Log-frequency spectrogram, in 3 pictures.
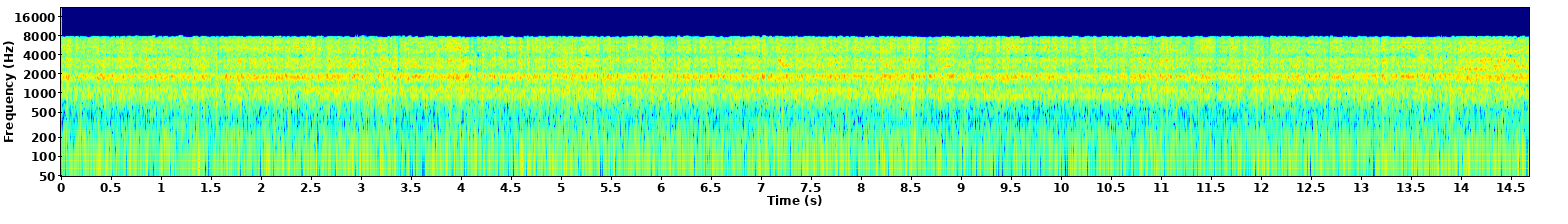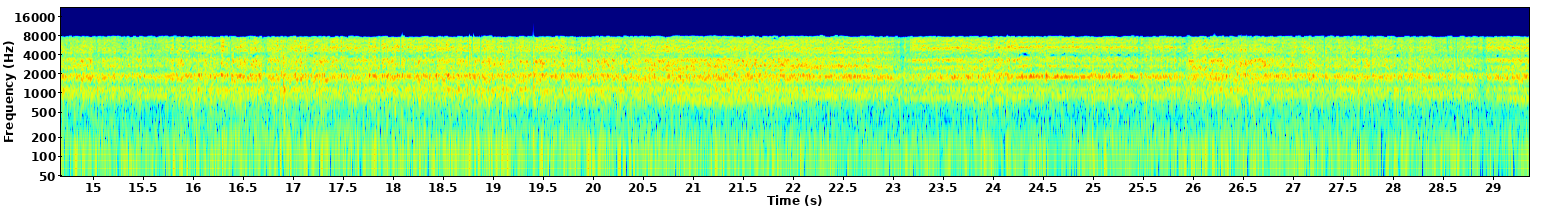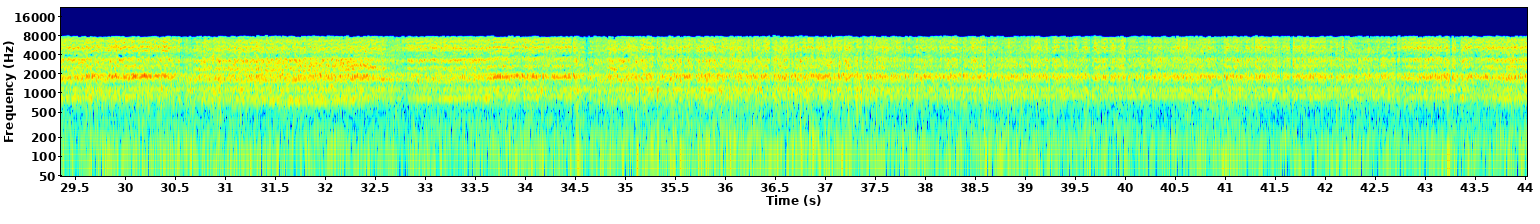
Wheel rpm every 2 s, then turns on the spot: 230, 230, 230, 230, 230, 230, 230, 230, 230, 230, 220, 220, 230, 220, 230, 220, 220, 230, 240, 230, 230, 230.
none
